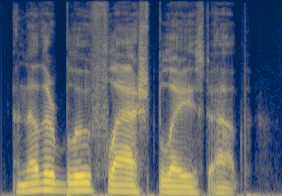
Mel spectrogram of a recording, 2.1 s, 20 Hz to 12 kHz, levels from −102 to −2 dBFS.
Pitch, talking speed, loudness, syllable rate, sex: 105 Hz, 140 wpm, -17 LUFS, 4.8 syllables/s, male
